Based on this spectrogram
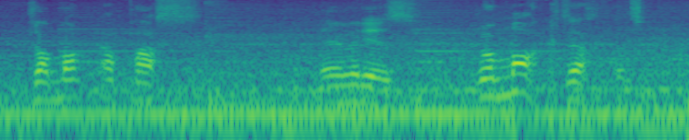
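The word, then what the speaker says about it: Drumochter: Dromocta, that's how it's pronounced.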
